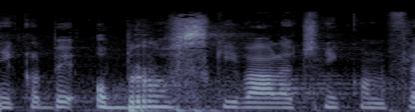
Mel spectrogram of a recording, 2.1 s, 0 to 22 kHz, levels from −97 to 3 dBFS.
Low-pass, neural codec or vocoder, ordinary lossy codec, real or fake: 14.4 kHz; none; MP3, 64 kbps; real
